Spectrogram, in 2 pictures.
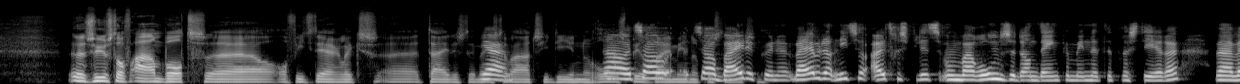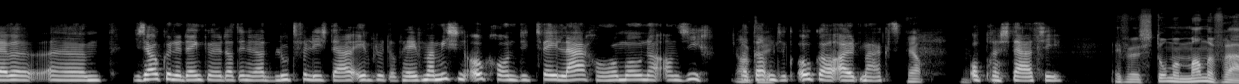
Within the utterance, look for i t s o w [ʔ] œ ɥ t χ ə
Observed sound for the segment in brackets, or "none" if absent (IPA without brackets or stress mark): ʔ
